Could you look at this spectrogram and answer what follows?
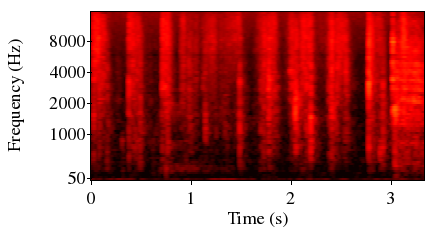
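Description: A deck of oracle cards being shuffled by hand produces quick, soft riffling and slapping bursts in an irregular rhythm, close and fairly quiet, with no talking.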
